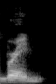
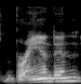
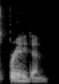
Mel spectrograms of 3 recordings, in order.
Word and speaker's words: Braden: what is my Brayden my name is Braden it's Brandon if you can't pronounce it but it's actually Braden like Dallas Braden or yeah I don't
